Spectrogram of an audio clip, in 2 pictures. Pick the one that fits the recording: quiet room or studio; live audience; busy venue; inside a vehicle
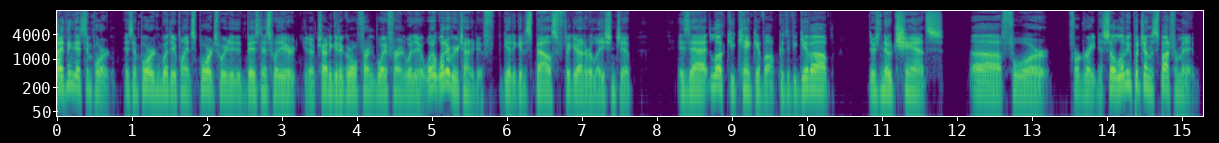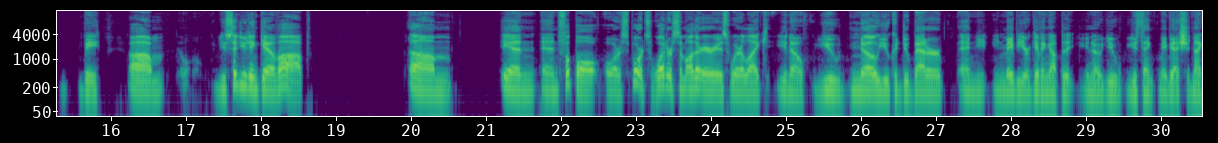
inside a vehicle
